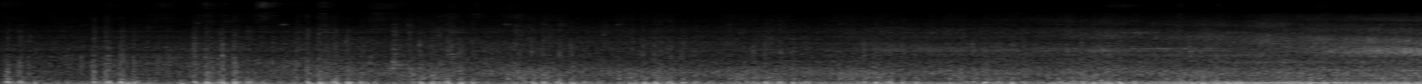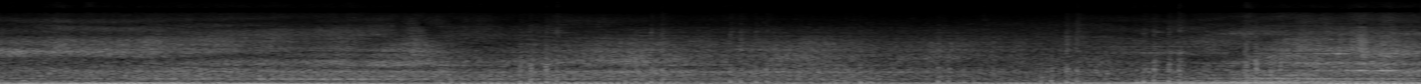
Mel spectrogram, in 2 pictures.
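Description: GO Transit push-pull commuter train passing: bilevel coaches with wheels clacking rhythmically over the track, then the steady drone of the diesel locomotive pushing at the rear, growing louder near the end as it draws closer.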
